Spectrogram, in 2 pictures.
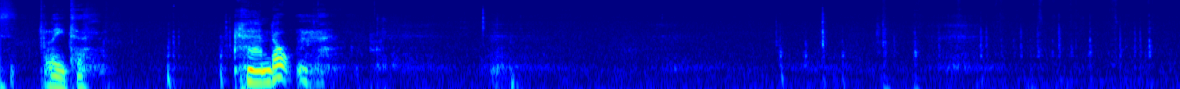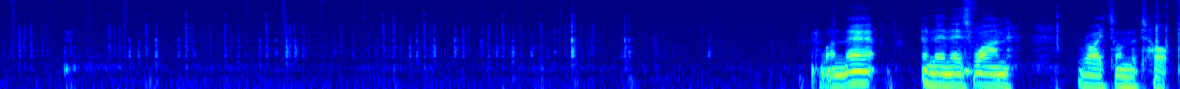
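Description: Hands knock and click against a small engine's plastic casing.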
